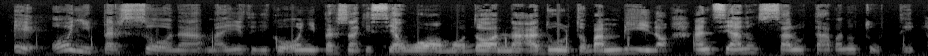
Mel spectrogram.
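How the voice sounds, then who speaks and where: A Lombard accent at a very slow pace. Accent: Varese. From Varese area, northern Italy (born in Nigeria, moved at nine). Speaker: Instagram creator, interview guest. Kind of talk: casual interview chat.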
